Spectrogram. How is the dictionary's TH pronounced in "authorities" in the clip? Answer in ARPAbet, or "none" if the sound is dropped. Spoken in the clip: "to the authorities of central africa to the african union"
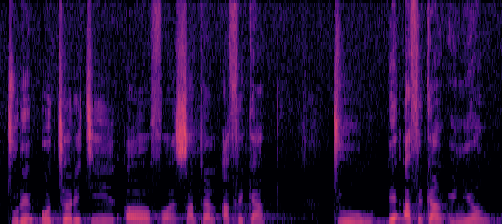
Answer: T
